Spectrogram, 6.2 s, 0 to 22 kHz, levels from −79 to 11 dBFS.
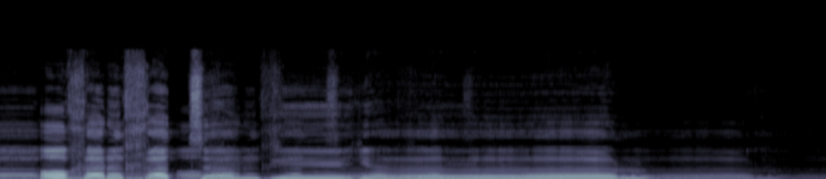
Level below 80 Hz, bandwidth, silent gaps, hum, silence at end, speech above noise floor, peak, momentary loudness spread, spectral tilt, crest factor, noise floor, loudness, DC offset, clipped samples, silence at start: -60 dBFS; 16 kHz; none; none; 0.3 s; 22 dB; -12 dBFS; 18 LU; -5.5 dB/octave; 18 dB; -51 dBFS; -29 LUFS; under 0.1%; under 0.1%; 0 s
